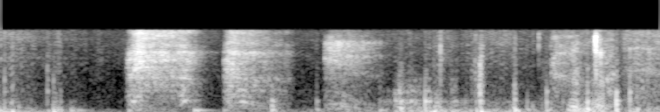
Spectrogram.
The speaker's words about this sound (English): I have to cough here just a second, excuse me.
